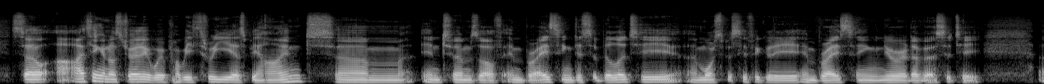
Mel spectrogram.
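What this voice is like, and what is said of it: German accent. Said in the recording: “You do hear a German accent”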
